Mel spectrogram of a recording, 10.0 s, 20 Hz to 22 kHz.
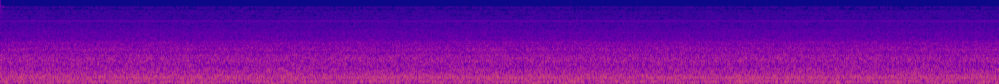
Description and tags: RYOBI Fan
The sound effect of the RYOBI P3320 fan at high speed.
Recorded using my MacBook Pro Microphone!
Sound ID is: 593898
